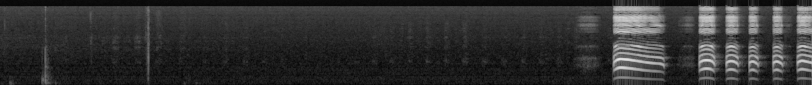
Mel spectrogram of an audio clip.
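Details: Shih Tzu mini fight in Kochi, Japan: near silence with faint taps, then a long strained high whine followed by five short sharp yips about every third of a second.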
